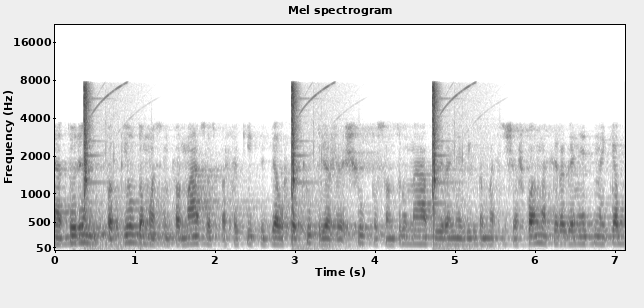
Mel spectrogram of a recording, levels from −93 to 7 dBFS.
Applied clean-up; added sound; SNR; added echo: none; Camera; -3 dB; reverberation time 1.6 s.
